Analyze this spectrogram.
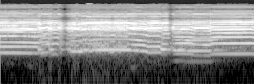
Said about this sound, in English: Why the breakup music? Not quite sure if that's bad violin or roosters dying.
